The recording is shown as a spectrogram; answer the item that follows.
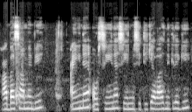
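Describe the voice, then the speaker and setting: A woman teaching a Tajweed lesson, spelling out letters slowly and patiently explaining how each one is pronounced, with faint background noise. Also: medium pitch, little pitch movement. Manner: slow, patient, repeats each point. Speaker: Quran reading teacher.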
